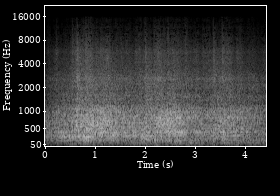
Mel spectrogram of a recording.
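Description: A Trans-Europe-Express train rolls steadily along the rails with a continuous rumbling roar and faint rhythmic clatter of wheels, sustained throughout, with no voices.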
